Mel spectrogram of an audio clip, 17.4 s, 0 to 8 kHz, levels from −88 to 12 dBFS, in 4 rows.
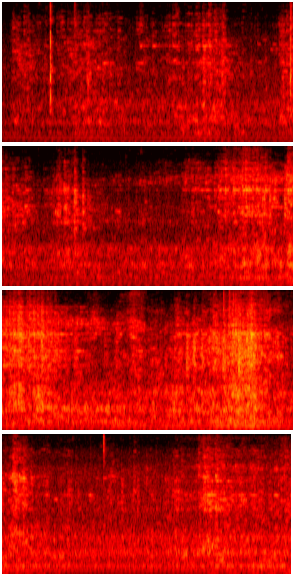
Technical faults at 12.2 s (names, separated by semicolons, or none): noise suppressor applied to music or sounds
